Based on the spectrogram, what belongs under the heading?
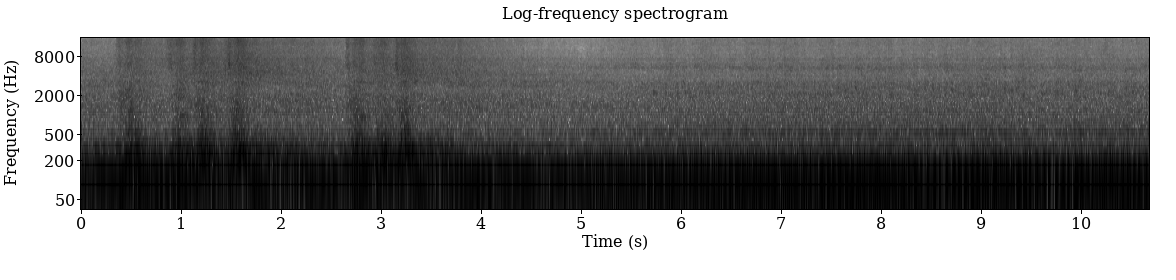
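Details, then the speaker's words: Freshly built 302 Cleveland V8 with Holley Sniper and new electronic distributor, on first start after slow cranking: a few quick revs, then a deep, even rumble at fast idle with no knocks or ticks; cam running, engine healthy. "Cam is running, engine sounds sweet. You beauty. There you go. Done. Success. I'm pretty happy with that."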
